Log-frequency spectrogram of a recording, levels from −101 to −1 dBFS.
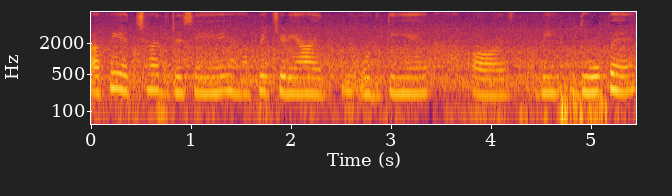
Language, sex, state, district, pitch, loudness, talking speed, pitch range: Hindi, female, Bihar, Muzaffarpur, 225 Hz, -19 LUFS, 155 wpm, 220-235 Hz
